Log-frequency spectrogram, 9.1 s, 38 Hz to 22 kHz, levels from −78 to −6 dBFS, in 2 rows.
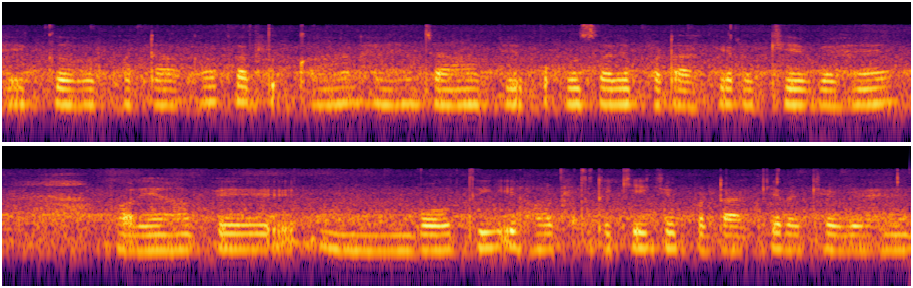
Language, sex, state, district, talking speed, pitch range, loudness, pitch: Hindi, female, Bihar, Bhagalpur, 180 wpm, 205-215 Hz, -17 LUFS, 210 Hz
